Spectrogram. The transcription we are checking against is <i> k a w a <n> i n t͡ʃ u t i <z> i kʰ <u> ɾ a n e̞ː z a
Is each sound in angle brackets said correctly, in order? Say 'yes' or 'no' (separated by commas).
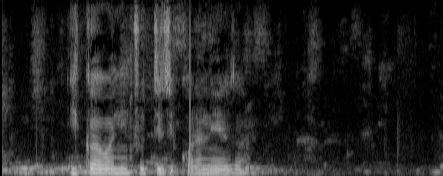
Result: yes, yes, yes, no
